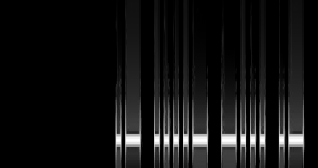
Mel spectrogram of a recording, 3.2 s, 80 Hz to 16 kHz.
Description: Morse code, heard as a keyed tone, about 25 wpm, 700 Hz. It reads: A4BA
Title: All Cut Numbers - 4-Digit 25wpm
